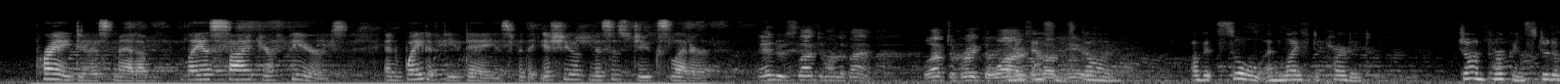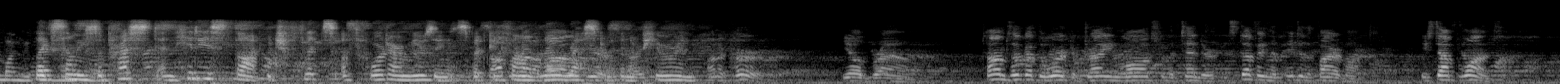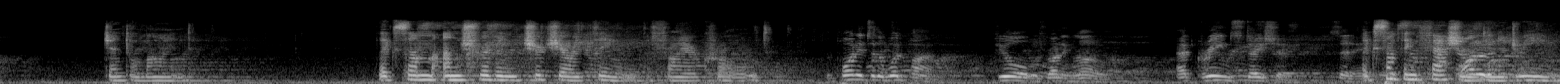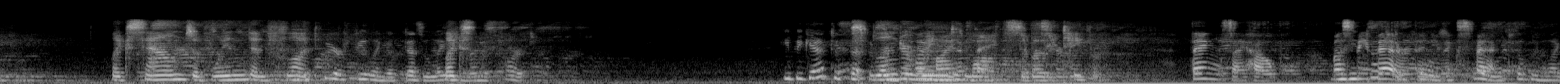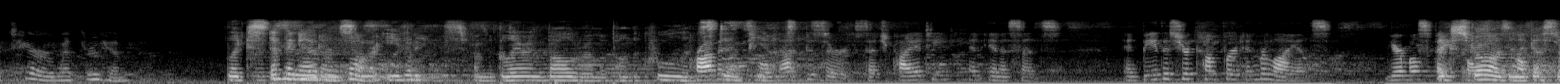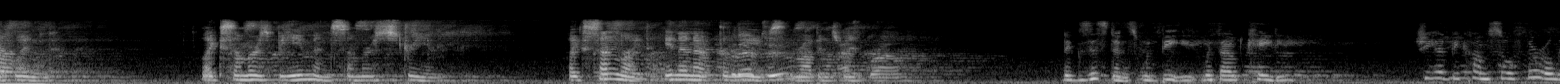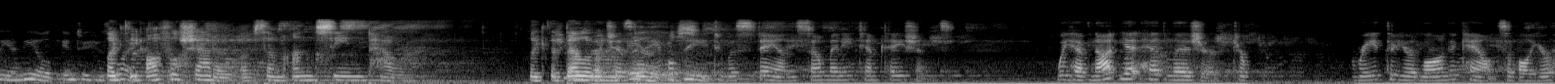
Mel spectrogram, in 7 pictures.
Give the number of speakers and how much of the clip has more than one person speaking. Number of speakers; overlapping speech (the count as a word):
four, about 20%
